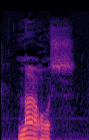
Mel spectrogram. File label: "Laos", Dutch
